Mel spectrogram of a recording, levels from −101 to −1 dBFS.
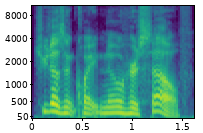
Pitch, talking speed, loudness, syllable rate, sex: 160 Hz, 185 wpm, -16 LUFS, 4.6 syllables/s, male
